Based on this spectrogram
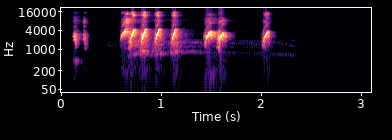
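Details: Asian fairy-bluebird, young male, lure playback meant to prompt singing: a quick run of four loud, bright chirps, then a doubled note and a final single chirp, over a silent background.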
